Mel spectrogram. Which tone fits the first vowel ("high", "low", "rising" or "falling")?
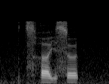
low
